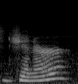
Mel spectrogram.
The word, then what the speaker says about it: Jenner: of you guys is not sure how to pronounce it it's Jenner Jenner 81 which I'm not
